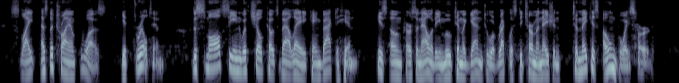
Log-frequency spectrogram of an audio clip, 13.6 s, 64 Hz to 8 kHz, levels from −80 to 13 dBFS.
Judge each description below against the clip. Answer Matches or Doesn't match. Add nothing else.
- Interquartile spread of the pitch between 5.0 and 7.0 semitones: Matches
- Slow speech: Doesn't match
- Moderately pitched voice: Doesn't match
